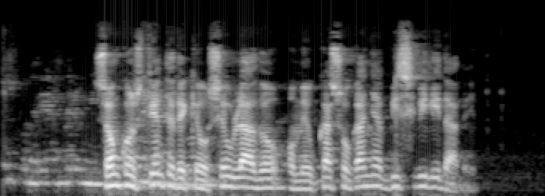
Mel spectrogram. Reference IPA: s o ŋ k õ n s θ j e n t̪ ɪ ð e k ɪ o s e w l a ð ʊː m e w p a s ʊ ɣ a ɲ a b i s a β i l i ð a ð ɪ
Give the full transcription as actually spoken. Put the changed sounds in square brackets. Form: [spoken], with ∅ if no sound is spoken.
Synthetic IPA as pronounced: s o ŋ k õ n s θ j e n t̪ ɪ ð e k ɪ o s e w l a ð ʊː m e w [k] a s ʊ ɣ a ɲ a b i s [i] β i l i ð a ð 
